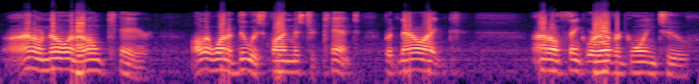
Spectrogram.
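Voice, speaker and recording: A man's voice: a little high, normal speed, bright, forceful tone, poor audio. A man voicing an earnest, pleading boy cub reporter in the manner of a 1940s radio serial. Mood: dejected. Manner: gushing, pleading exclamations.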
